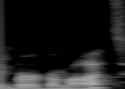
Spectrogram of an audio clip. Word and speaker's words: bergamot: would apply to this because it has the bergamot in it and I just learned recently some people say Bergamo and some people say bergamot and our bergamot is sourced in Italy and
